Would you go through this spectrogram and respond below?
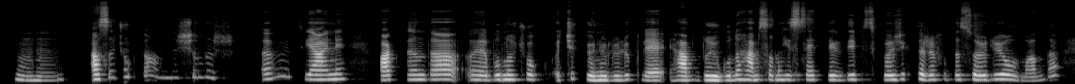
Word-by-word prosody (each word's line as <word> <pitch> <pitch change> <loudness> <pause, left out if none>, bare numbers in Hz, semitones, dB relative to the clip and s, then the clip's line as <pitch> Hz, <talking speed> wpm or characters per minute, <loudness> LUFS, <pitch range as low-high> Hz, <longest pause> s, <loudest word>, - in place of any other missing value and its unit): Hı 225 - -4
hı. 195 +2 -8 0.3
Aslında 235 +7 +3
çok 345 +2 -15
da - - -11
anlaşılır. 310 0 -14 0.2
Evet, 350 +8 -8
yani, 230 +2 +3 0.3
baktığında, 225 +2 +3
eee, 210 -1 -1
bunu 220 0 +2
çok 225 +1 -6
açık 255 -1 -10
gönüllülükle 200 -1 +1
hem 195 0 +3
duygunu 200 +2 +4
hem 205 -1 +4
sana 215 0 -5
hissettirdiği 215 0 -3
psikolojik 225 +1 -3
tarafı 220 -1 -1
da 220 - -4
söylüyor 225 +1 +3
olman 185 -2 -6
da 415 +1 -9
220 Hz, 140 wpm, -21 LUFS, 205-235 Hz, 0.3 s, duygunu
